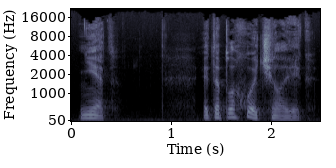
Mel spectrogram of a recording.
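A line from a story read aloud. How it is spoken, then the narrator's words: Sad. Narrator (Russian): печально заключил Рудик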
